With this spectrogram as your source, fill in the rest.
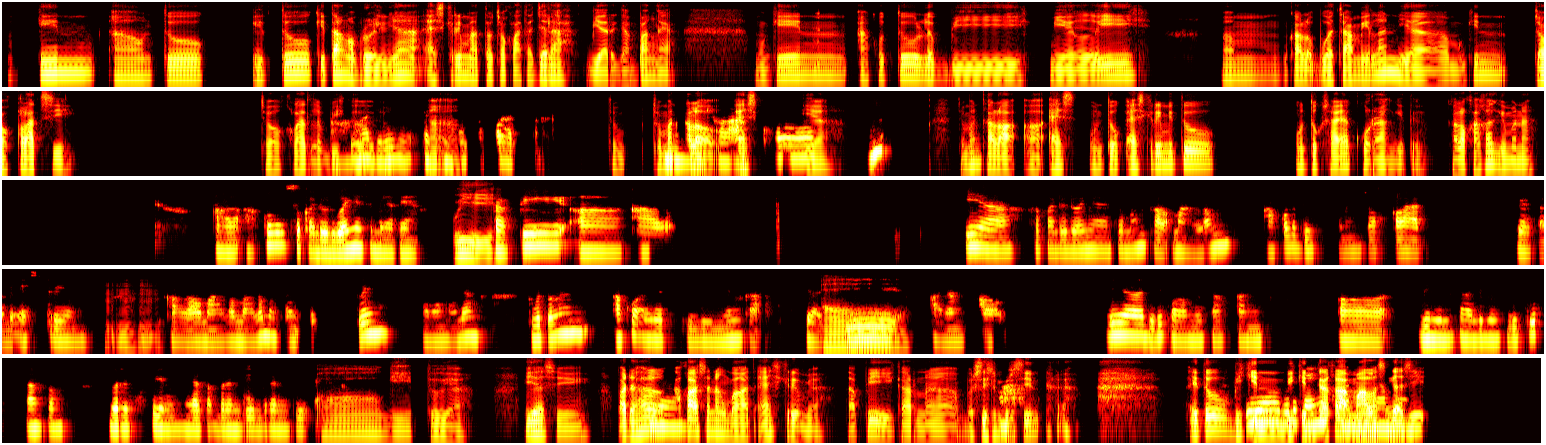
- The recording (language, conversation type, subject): Indonesian, unstructured, Antara es krim dan cokelat, mana yang lebih sering kamu pilih sebagai camilan?
- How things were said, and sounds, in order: unintelligible speech; other background noise; laughing while speaking: "bersin-bersin"; tapping; chuckle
